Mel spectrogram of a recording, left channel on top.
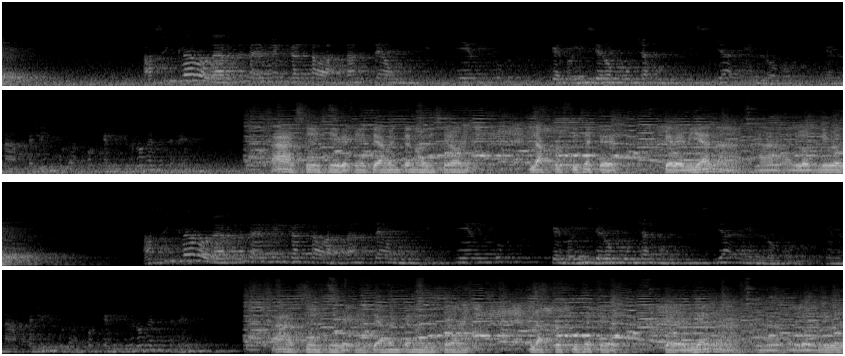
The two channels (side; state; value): left; noise; rumble, 16 dB below the sound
